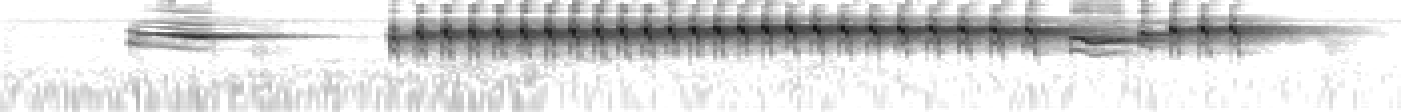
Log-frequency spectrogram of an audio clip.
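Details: Master song of a kapas tembak white-eye for tutoring other birds: a single drawn-out whistle followed by a sustained, very fast, high trill with a short warbled break near the end before a few final notes.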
